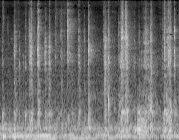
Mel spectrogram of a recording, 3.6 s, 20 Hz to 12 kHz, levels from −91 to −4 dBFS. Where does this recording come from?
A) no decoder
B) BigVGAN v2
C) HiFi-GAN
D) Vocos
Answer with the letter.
A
